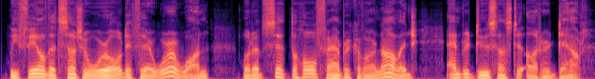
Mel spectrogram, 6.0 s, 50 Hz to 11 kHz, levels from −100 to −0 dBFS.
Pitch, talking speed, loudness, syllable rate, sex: 115 Hz, 240 wpm, -16 LUFS, 6.9 syllables/s, male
